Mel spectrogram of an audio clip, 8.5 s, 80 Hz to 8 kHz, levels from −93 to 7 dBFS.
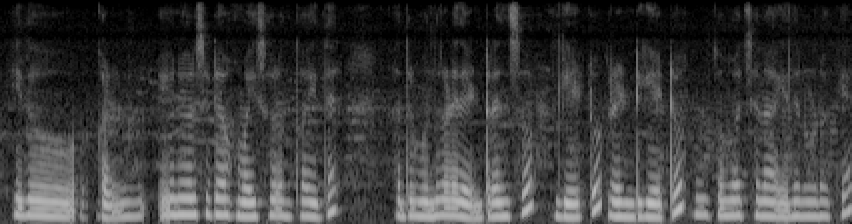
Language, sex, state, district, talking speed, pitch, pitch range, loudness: Kannada, female, Karnataka, Mysore, 110 wpm, 190 Hz, 180-210 Hz, -27 LUFS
